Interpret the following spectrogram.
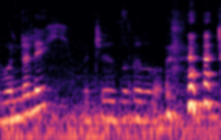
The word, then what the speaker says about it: Wunderlich: It's Wunderlich, which is a little Spelled like it sounds.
